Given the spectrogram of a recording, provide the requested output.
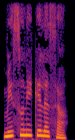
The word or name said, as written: ಮಿಸುನಿಗೆಲಸ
